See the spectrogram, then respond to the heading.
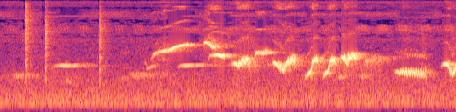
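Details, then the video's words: White-rumped shama out of its cage singing a rich song: a few sharp clicks, then a run of loud slurred whistles rising and falling in quick succession, ending with lower whistled phrases, steady hiss behind. "EDISI LEPAS KANDANG MURAI BATU ISIAN PENUH MANTAP"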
